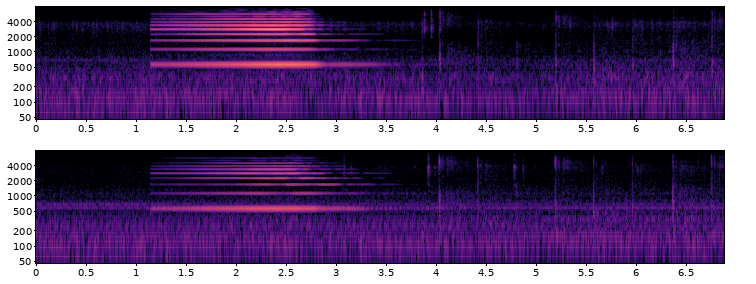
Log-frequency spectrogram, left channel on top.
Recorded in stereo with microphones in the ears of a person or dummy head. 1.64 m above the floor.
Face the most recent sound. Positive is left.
turn(degrees=-70)  # may be behind; listen again after turning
